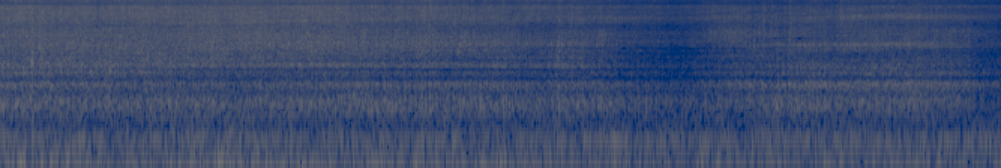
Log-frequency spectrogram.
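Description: A still very hot aluminium casting sizzling and hissing as it is quenched in a bucket of water, the hiss easing off in the second half as it cools.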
